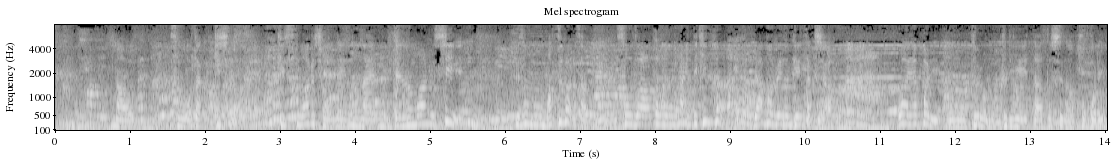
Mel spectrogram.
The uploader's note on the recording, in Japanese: 居酒屋収録なので大変周囲が騒がしいです。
